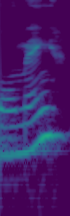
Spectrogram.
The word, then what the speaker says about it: homem: Il y a les terminaisons i, em, par exemple, o jardim, donc attention à ne jamais les prononcer, c'est M à la fin, ou homem, comme on a vu tout à l'heure, ou jovem, et enfin o perfume.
